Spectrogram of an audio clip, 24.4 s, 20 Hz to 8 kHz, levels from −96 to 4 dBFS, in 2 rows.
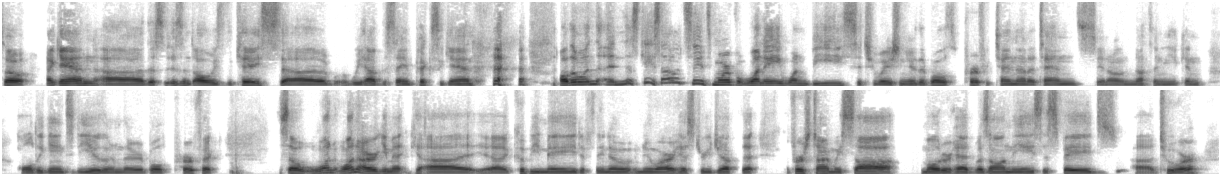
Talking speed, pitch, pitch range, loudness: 200 wpm, 135 Hz, 125-155 Hz, -24 LUFS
